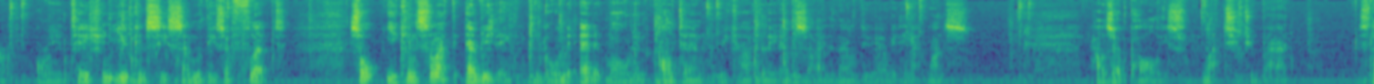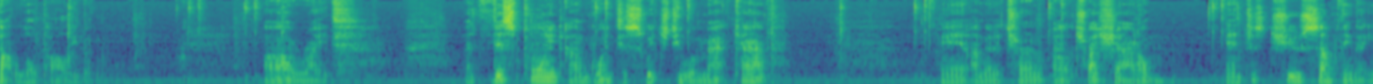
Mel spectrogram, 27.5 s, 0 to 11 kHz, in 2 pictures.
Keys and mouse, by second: 1.3 shift+middle click, 2.3-3.4 drag, 4.1 a, 5.4 Tab, 5.6 a, 6.6 alt+n, 7.7 Tab, 8.0 alt+a, 9.2-10.4 drag, 12.4-14.5 middle drag, 15.6 click, 16.2 click, 16.6-19.0 middle drag, 19.8-20.9 drag, 21.5-22.2 middle drag, 22.9-27.4 drag.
